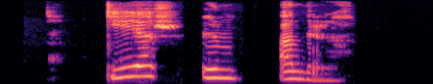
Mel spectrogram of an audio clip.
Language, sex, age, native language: Icelandic, female, 9, Icelandic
